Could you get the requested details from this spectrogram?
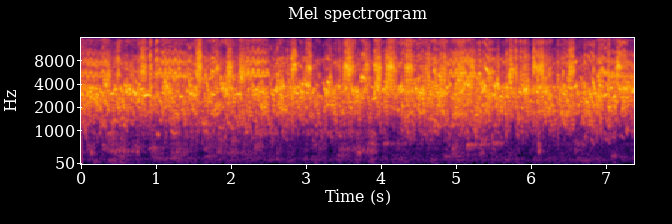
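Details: Breeding pairs of budgies making busy high chatter, rapid chirps mixed with harsh little squawks and chattering warbles, layered densely without a break.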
